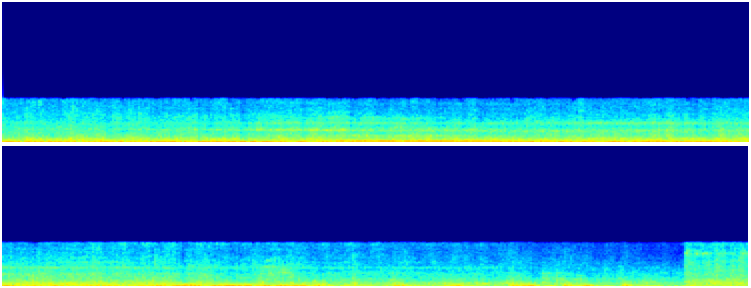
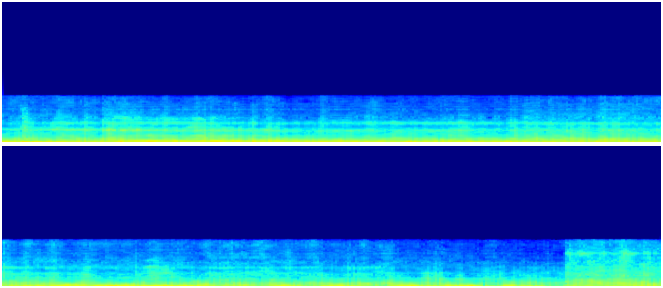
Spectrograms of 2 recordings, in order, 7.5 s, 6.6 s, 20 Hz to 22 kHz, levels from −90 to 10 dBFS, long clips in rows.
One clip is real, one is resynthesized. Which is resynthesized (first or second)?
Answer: second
